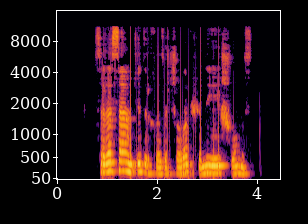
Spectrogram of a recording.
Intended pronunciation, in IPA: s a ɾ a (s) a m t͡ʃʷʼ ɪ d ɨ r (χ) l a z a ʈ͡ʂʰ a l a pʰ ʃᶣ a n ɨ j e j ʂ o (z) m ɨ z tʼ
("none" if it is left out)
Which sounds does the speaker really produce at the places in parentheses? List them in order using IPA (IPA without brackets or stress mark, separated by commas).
s, χ, none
